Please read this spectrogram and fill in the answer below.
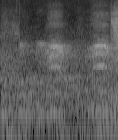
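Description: Faint harsh bird calls over a low steady room hum: one about a second in and another near the end.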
